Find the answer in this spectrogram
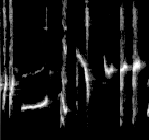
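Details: Common myna: a few sharp chips, then a long steady whistle rising slightly, followed by a descending slur, high piping tones and rough bursts.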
